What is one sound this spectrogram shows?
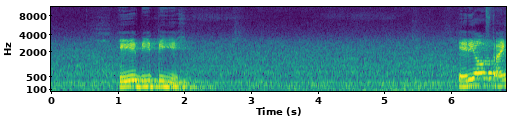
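A man explains calmly, as if teaching, close by.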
